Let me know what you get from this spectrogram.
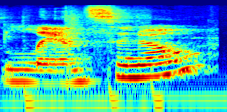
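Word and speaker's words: Lansinoh: I think it's pronounced Lancinone.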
